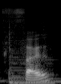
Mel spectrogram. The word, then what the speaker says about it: Faux: he runs what's called faux speed and uh I'll spell it because it might make more sense F A ux like fo it sounds very exotic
